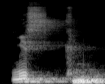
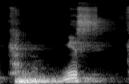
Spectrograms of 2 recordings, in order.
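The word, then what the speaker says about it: مسك: misek P ya khitamuhu misk gitu ya ada orang bacanya khitamuhu misek gitu Harus dilebur apalagi Kaf di situ sifatnya Hames plus syiddah jadi Mis misk gitu ya Minal ARD jangan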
